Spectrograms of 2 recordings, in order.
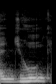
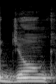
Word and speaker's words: جونک: کہتے ہیں، LEECH، جونک۔ میں نے اس کا تلفظ کے بارے میں بڑا پریشان تھا، میں نے کہا یہ جونک ہے یا جھونک ہے کیا ہے، لیکن پتہ چلا اردو ڈکشنری سے کہ وہ جونک ہے۔ واو کو واو مجہول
